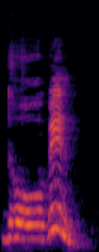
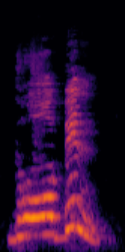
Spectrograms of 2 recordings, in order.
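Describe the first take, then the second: First: धोबिन with a short i in बिन, not a long ई; short-i dhobin. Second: धोबिन said slowly with a short i, dho-bin; short-i dhobin. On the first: Teacher repeating धोबिन for the class, careful short i. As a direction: model धोबिन once more, short final i. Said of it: "आप इसे बोलेंगे भी ऐसे ही". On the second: Teacher showing students how to say धोबिन, slow and clear. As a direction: say धोबिन with a short clipped बिन ending. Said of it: "आप ऐसे ही बोलेंगे". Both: Shown as a demonstration.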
